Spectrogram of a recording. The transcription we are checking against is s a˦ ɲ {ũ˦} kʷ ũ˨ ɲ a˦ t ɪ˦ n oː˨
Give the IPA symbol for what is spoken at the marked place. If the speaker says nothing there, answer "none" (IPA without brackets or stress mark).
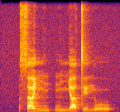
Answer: ũ˨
